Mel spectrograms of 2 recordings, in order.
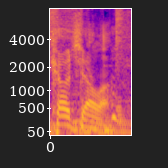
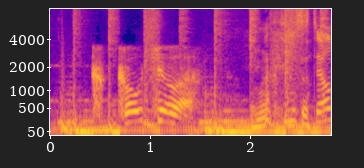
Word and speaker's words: Coachella: for playing all you have to do is pronounced Coachella Coachella right slash saxophone sound March Madness is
